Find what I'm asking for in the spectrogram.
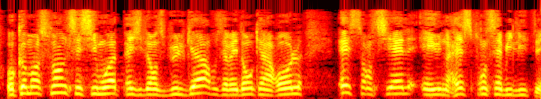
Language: French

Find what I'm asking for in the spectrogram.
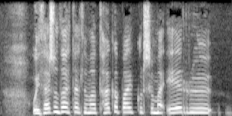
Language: Icelandic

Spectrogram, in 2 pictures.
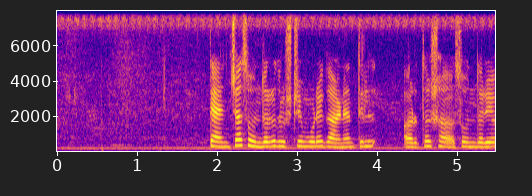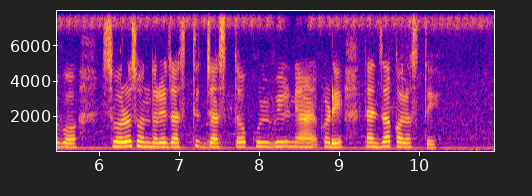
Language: Marathi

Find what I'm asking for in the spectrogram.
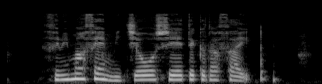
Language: Japanese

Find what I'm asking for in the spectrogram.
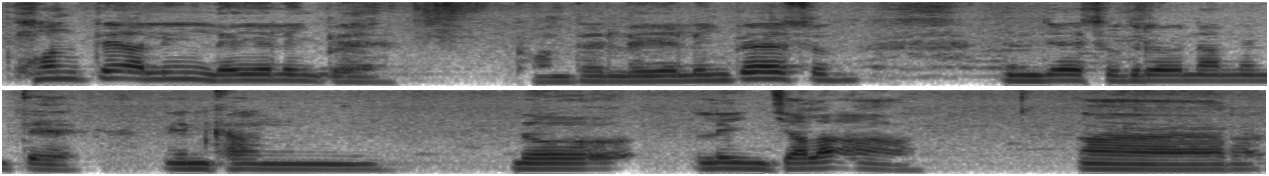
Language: Santali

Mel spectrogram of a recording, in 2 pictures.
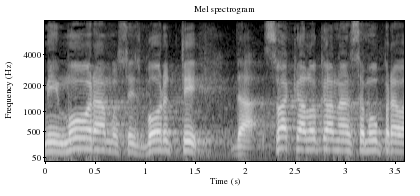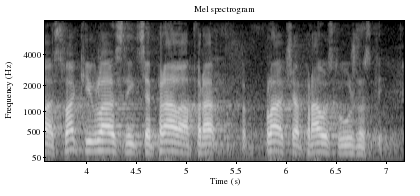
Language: Croatian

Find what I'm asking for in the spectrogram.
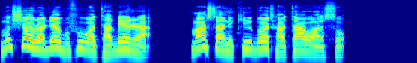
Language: Akan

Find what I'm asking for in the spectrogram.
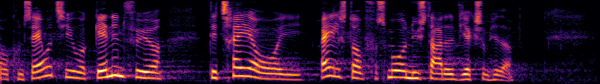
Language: Danish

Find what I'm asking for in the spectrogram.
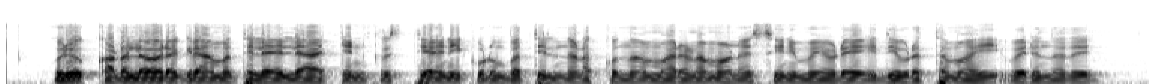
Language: Malayalam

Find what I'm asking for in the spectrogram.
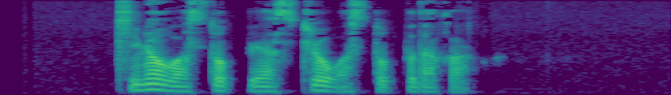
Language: Japanese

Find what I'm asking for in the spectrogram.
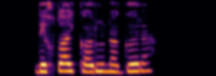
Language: Pashto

